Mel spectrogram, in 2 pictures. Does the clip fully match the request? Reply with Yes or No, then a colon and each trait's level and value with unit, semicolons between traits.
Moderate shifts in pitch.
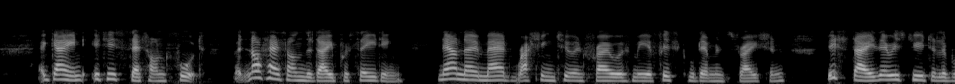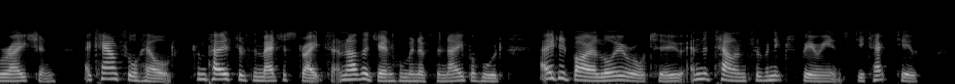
Yes: average, 5.0 semitones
